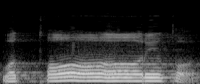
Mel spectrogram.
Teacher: والسماء والطا، طا کو موٹا کر کے پڑھیں گے، الف مد ہے 1 سیکنڈ آپ نے طا کو کھینچنا بھی ہے، را کے نیچے کسرہ ہے، را کو باریک کر کے پڑھنا ہے · وقف کی صورت میں قاف ساکن ہو جائے گا، را کسرہ، قاف سکون، رق، والطارق، والسماء والطارق۔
